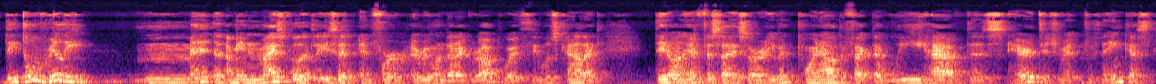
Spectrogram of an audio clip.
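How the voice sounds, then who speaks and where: A man in his twenties from Ecuador answers interview questions casually and ramblingly, with plenty of fillers and restarts. His voice is fairly high pitched, moderately paced, and a little mellow. The mic sits at a distance in an echoey room.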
